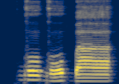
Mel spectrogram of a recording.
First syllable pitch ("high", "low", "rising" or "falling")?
high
